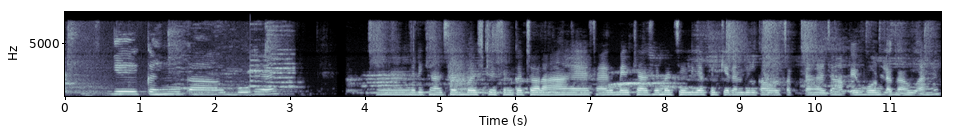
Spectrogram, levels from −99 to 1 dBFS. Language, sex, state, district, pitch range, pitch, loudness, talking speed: Hindi, female, Chhattisgarh, Bastar, 180-200 Hz, 185 Hz, -18 LUFS, 165 wpm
